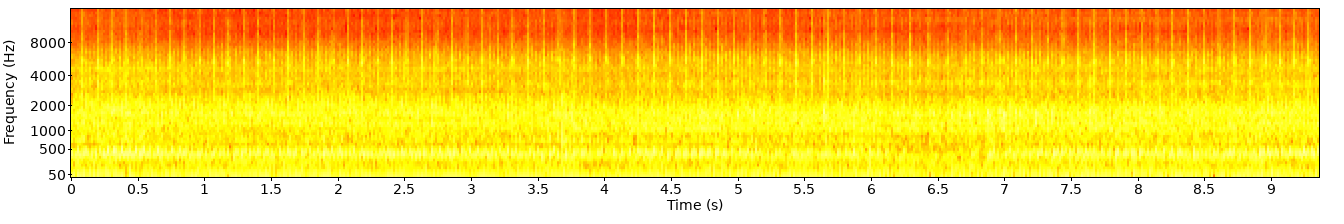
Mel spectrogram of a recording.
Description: стук в районе выпускного коллектора, что может быть?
